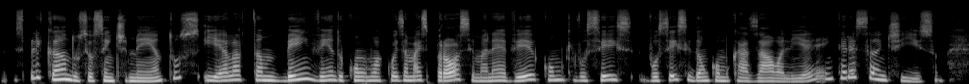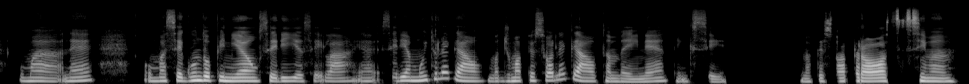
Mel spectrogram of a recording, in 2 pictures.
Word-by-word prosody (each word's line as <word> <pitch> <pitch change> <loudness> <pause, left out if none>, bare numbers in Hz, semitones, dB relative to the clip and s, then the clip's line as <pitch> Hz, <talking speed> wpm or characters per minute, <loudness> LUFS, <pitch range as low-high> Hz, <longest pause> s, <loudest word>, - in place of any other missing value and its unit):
explicando 235 - +4
os 175 - -5
seus 175 -1 0
sentimentos 165 - 0
e 185 -2 +2
ela 195 +5 +2
também 195 +5 +5
vendo 195 -2 +1
com 185 +1 0
uma 180 0 -1
coisa 185 +1 -1
mais 195 +1 0
próxima, 180 -3 +2
né, 175 +2 0
vê 175 +7 +3
como 205 0 -1
que 200 - -16
vocês 195 +4 -1
vocês 185 +3 -1
se 205 - -5
dão 175 0 +1
como 175 -2 -1
casal 150 -2 -2
ali 140 +1 -4
é 180 +9 -5
interessante 270 - -2
isso, 140 +5 -8 0.5
uma 155 -2 -3
né, 170 +5 -2 0.5
uma 160 +2 -2
segunda 175 +3 +3
opinião, 160 -3 +3
seria 155 -1 -1
sei - - -10
lá, 150 0 -5
eh, 150 0 -7
seria 175 +2 -1
muito 195 +8 +1
legal, 170 - 0
uma 150 -1 -7
de 150 +1 -7
uma 160 +1 +2
pessoa 180 +2 -2
legal 200 - -1
também, 135 -5 -4
né, 140 +5 -3
tem - - -9
que - - -18
ser, 125 -2 -9 0.8
uma 135 - -6
pessoa 150 +1 -4
próxima. 150 -1 +3
170 Hz, 160 wpm, -22 LUFS, 155-195 Hz, 0.8 s, também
